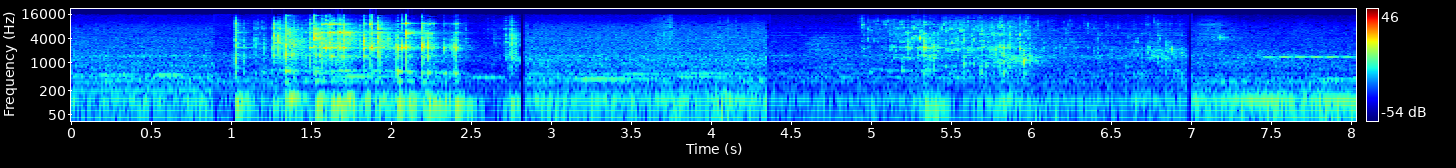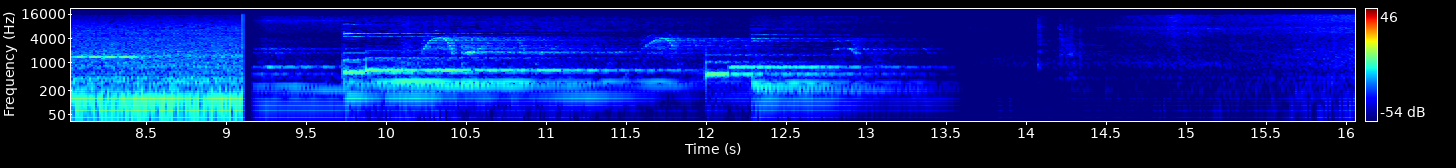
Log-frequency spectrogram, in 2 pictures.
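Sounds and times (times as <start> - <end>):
glassware clinking: 1.0 - 2.8, 4.9 - 6.8
liquid pouring: 4.9 - 7.0.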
